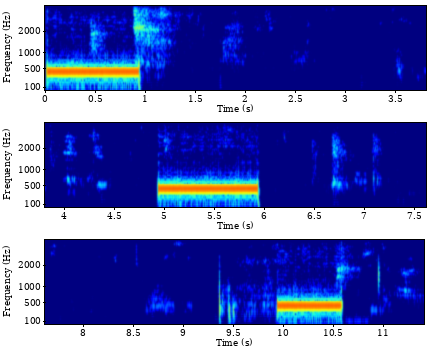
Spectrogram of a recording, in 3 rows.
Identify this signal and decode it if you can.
Ringback tone (Europe, 425 Hz), with speech.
